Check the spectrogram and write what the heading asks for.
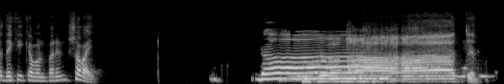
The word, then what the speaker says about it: ضاد: একেবারে এটা এমন যে আপনার উচ্চারণ অনেকটাই জদের কাছাকাছি উচ্চারণ দিকে যাবে, যেটা আমরা সিম্পল জ উচ্চারণ করি ওইটার কাছাকাছি, মানে একেবারে হবেই না, কিন্তু একটু পার্থক্য থাকবে। আবার কি ডাইরেক্ট দত, এটা উচ্চারণ সঠিক হবে না।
